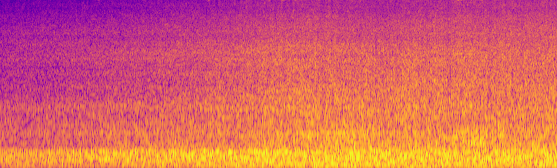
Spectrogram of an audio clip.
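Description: A train passing close by on the next track: a steady, loud rumble and rush of wheels and wagons, growing a little louder over the first few seconds.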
